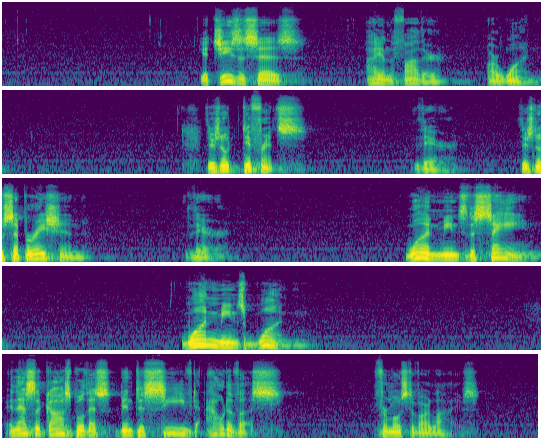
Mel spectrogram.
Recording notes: Sunday service, unedited recording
